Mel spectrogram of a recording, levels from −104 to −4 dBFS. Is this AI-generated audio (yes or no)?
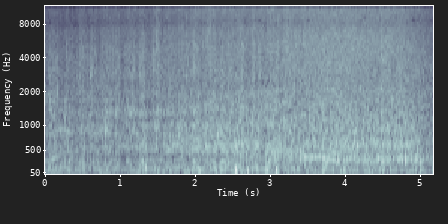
no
